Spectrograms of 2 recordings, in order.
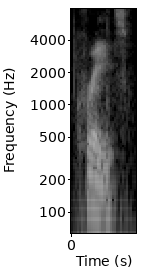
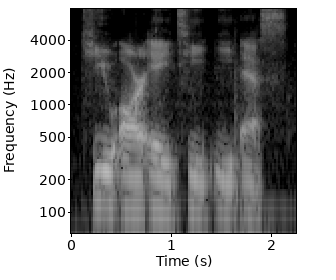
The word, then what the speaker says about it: Qrates: So you pronounce it crates. I was pronouncing it Q-rates, and I always thought it was like someone asking me for my credit score or something when I was getting emails. I called it Q-rates forever too, but yeah, it's crates,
